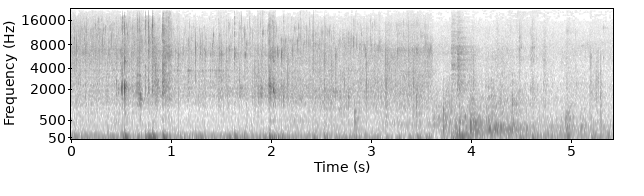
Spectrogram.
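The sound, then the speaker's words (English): An egg sizzling in butter in the center of a waffle, a soft steady frying crackle with a few sharper pops standing out early on. “We put this down, some butter on there. Here, and then we crack an egg in the center.”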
